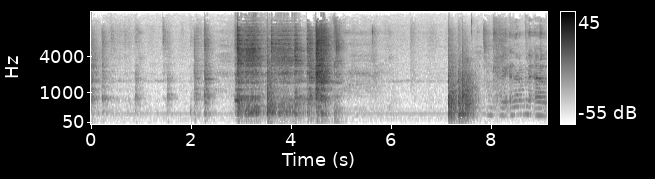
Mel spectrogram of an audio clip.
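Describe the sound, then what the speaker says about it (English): Chicken carcasses going into a stock pot for homemade stock, heard as a series of clunks and clattering knocks against the pot in short bursts, with a person talking between them. "So I'm going to put these into the stock pot."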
